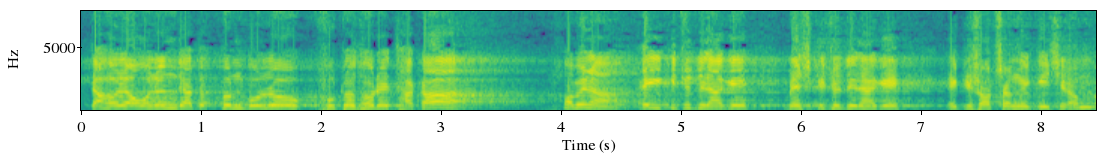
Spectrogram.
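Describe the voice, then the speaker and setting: A man with a very high voice gives a spiritual discourse, piling up rhetorical questions and repeating key phrases for emphasis. His voice rings through a large hall with a long, echoing reverb. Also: fairly bright tone. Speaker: speaker at a devotional gathering.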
